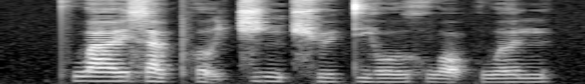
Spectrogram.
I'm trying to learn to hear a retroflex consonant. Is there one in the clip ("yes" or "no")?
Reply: no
